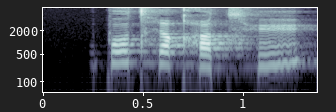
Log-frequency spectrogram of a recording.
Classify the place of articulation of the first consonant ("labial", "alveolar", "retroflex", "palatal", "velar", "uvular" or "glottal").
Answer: labial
